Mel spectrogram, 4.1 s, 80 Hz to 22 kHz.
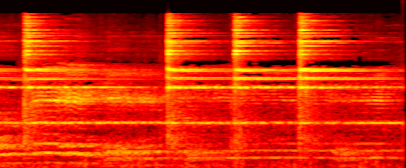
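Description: Brass temple bell rung in repeated strokes during a Ganesh aarti, each stroke renewing a long metallic ring, about one strike every 0.7 s.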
